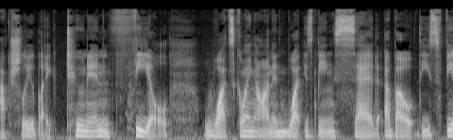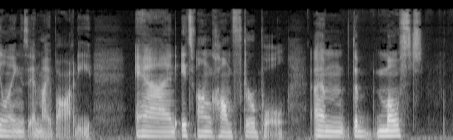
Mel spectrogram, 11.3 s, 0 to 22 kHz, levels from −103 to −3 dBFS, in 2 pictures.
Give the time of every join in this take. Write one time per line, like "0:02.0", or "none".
0:08.1

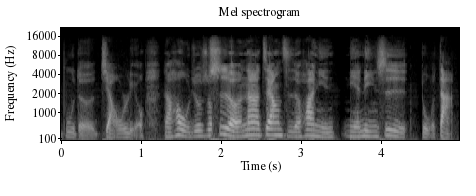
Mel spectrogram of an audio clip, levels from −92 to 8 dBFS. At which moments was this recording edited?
0:01.9

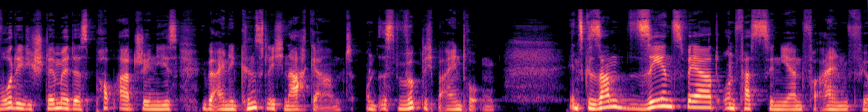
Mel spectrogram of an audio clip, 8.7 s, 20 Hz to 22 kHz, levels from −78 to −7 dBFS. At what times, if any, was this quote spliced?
0:02.8
0:03.8

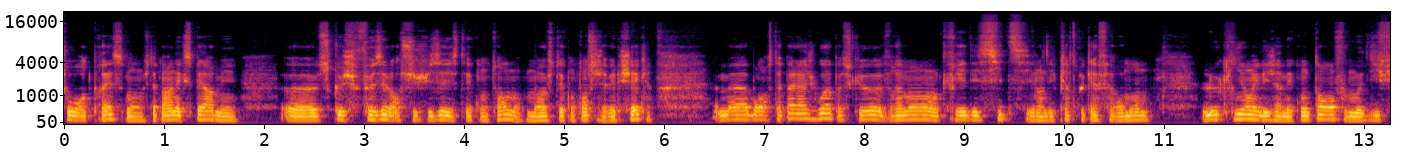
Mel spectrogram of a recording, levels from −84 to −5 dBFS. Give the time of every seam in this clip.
0:02.1

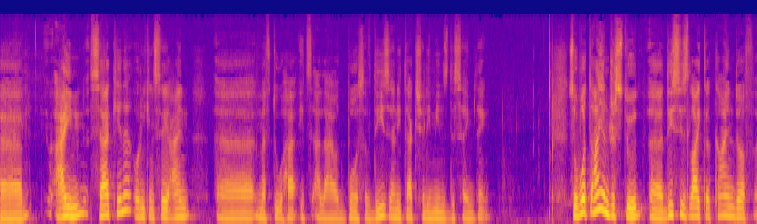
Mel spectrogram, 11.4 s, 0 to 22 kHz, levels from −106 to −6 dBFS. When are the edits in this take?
0:01.3

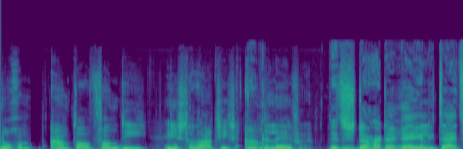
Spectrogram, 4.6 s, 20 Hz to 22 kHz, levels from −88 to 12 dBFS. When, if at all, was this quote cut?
0:01.6
0:02.6
0:03.2
0:03.5

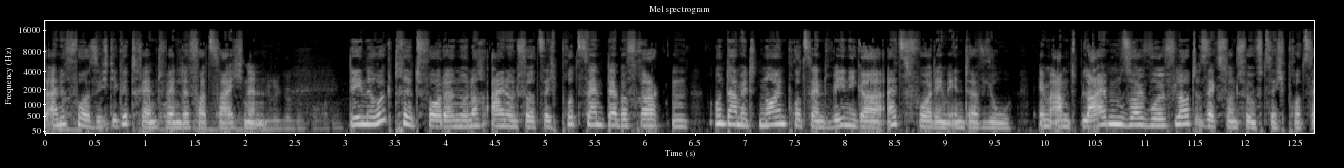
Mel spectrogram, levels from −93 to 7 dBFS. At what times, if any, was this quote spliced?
0:09.8

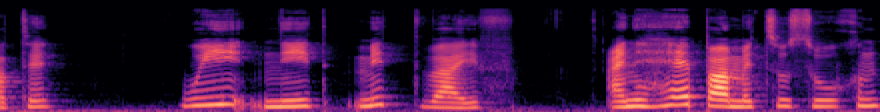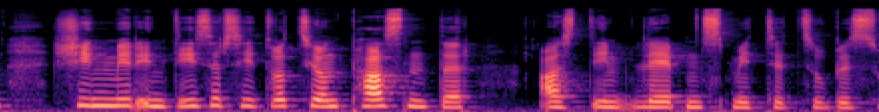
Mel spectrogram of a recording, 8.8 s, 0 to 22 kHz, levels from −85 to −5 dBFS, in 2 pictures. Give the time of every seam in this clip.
none

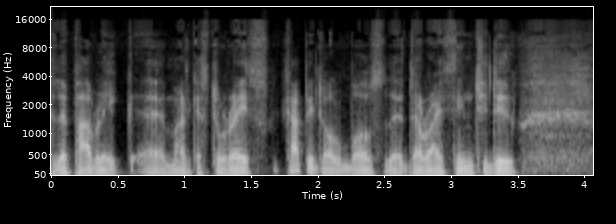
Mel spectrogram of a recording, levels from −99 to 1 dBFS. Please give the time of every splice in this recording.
none

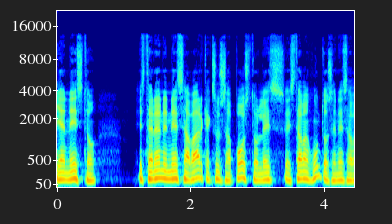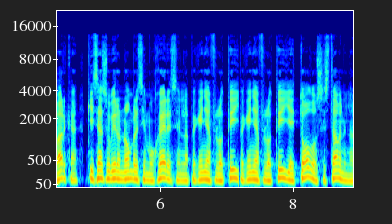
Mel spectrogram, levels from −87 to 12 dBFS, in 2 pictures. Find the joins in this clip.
0:02.3
0:04.8
0:07.2

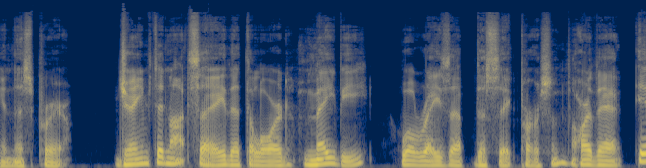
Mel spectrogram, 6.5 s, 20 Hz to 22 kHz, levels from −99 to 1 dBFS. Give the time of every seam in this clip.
none

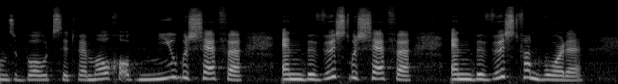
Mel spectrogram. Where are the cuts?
0:03.5

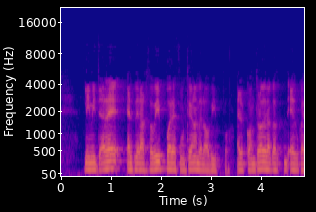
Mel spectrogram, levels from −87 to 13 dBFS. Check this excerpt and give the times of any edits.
0:01.5
0:03.4

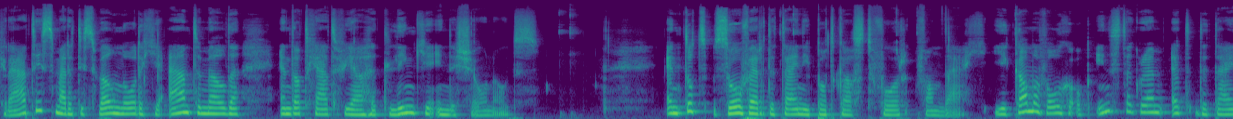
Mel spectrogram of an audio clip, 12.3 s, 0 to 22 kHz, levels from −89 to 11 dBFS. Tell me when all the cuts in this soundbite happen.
none

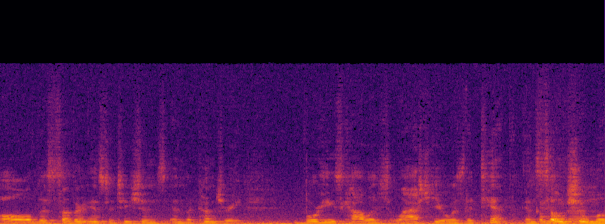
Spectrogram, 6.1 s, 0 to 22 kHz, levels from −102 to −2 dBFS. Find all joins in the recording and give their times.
0:04.6

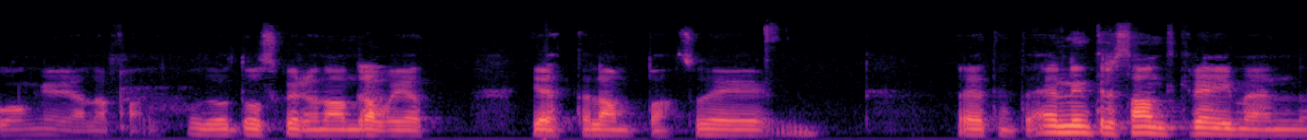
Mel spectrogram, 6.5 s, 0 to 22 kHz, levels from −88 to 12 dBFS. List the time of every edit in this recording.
none

